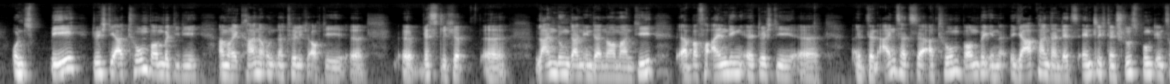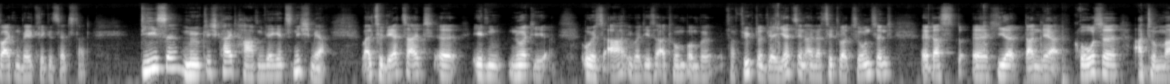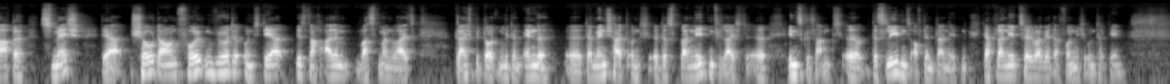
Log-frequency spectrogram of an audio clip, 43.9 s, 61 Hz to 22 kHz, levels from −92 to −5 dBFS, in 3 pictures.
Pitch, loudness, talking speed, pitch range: 120 Hz, -18 LUFS, 160 wpm, 115-140 Hz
